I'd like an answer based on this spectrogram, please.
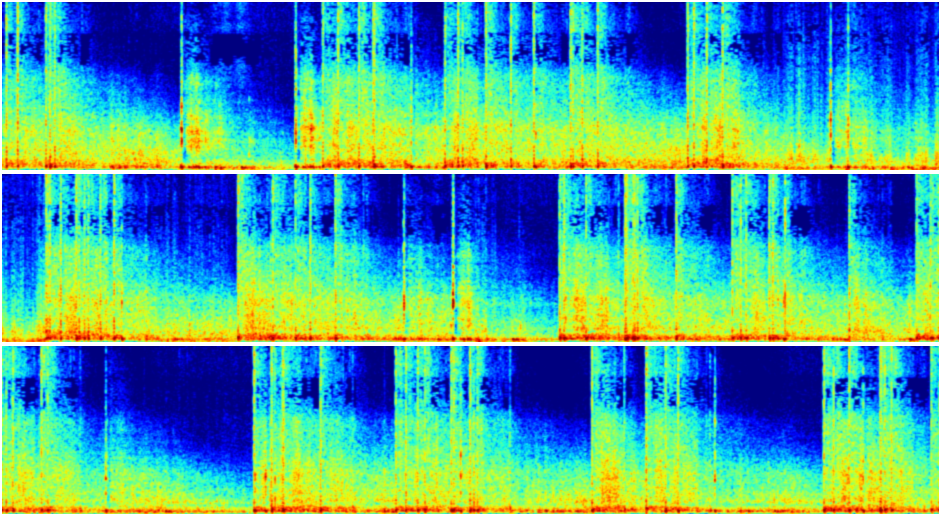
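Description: Professional fireworks display in a continuous barrage: shells launching and bursting overhead in rapid, overlapping bangs with no pause.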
